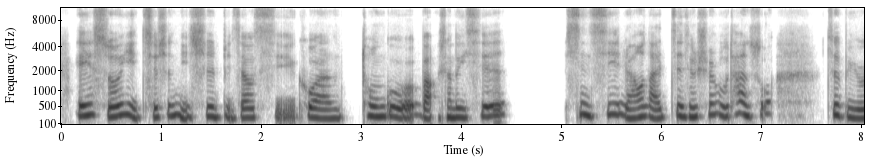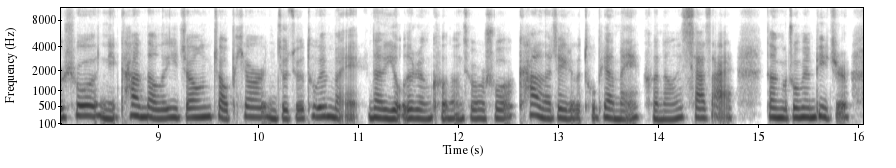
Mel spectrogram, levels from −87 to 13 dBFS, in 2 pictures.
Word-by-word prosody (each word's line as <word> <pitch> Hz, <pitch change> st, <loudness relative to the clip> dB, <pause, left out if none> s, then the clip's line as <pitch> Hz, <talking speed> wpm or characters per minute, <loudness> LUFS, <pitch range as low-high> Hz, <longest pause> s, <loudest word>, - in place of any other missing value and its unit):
诶， 260 Hz, +2 st, +5 dB
所 250 Hz, -3 st, +3 dB
以 265 Hz, -6 st, +1 dB
其 220 Hz, -, -3 dB
实 230 Hz, +3 st, -3 dB
你 255 Hz, -6 st, +1 dB
是 235 Hz, +1 st, -1 dB
比 225 Hz, +1 st, -4 dB
较 215 Hz, +1 st, -1 dB
习 215 Hz, -, -7 dB
惯 210 Hz, -4 st, 0 dB, 0.2 s
通 250 Hz, -3 st, +3 dB
过 240 Hz, -2 st, +4 dB
网 200 Hz, -1 st, +1 dB
上 220 Hz, +1 st, +1 dB
的 220 Hz, -, +4 dB
一 215 Hz, -, +1 dB
些 245 Hz, +5 st, +1 dB, 0.6 s
信 285 Hz, -3 st, 0 dB
息， 285 Hz, +4 st, -4 dB
然 215 Hz, -7 st, 0 dB
后 230 Hz, -, +2 dB
来 215 Hz, -4 st, 0 dB
进 245 Hz, +2 st, -1 dB
行 230 Hz, 0 st, +2 dB
深 255 Hz, +4 st, -4 dB
入 245 Hz, -4 st, 0 dB
探 295 Hz, +1 st, 0 dB
索。 280 Hz, +5 st, -6 dB, 0.5 s
就 280 Hz, -, +1 dB
比 230 Hz, -3 st, -3 dB
如 205 Hz, 0 st, +2 dB
说 260 Hz, +2 st, +3 dB
你 210 Hz, -6 st, +1 dB
看 240 Hz, +1 st, +2 dB
到 220 Hz, -3 st, +2 dB
了 200 Hz, +1 st, +1 dB
一 220 Hz, -, +2 dB
张 225 Hz, +2 st, +2 dB
照 225 Hz, -4 st, 0 dB
片 240 Hz, +5 st, -4 dB
儿， 230 Hz, +1 st, -1 dB
你 210 Hz, -3 st, +1 dB
就 195 Hz, 0 st, -1 dB
觉 -, -, -8 dB
得 205 Hz, -, -1 dB
特 240 Hz, +3 st, -6 dB
别 235 Hz, +1 st, +3 dB
美， 225 Hz, -3 st, -1 dB
那 215 Hz, -1 st, +2 dB
有 195 Hz, -1 st, +4 dB
的 205 Hz, -, +2 dB
人 200 Hz, -1 st, 0 dB
可 185 Hz, -3 st, -3 dB
能 200 Hz, -1 st, -2 dB
就 200 Hz, -1 st, -3 dB
是 200 Hz, -, -1 dB
说 205 Hz, +2 st, -3 dB
看 270 Hz, -4 st, 0 dB
了 200 Hz, -, 0 dB
这 205 Hz, 0 st, 0 dB
个 195 Hz, -, -2 dB
图 -, -, -7 dB
片 215 Hz, -2 st, 0 dB
美 190 Hz, +3 st, -1 dB
可 195 Hz, -, -4 dB
能 185 Hz, +4 st, -1 dB
下 225 Hz, -1 st, -2 dB
载 220 Hz, +1 st, -5 dB, 0.3 s
当 225 Hz, -2 st, +2 dB
个 210 Hz, -, +3 dB
桌 225 Hz, +1 st, +1 dB
面 225 Hz, 0 st, +4 dB
壁 230 Hz, +1 st, +2 dB
纸， 250 Hz, +4 st, -4 dB
225 Hz, 280 characters per minute, -19 LUFS, 210-245 Hz, 0.6 s, 诶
